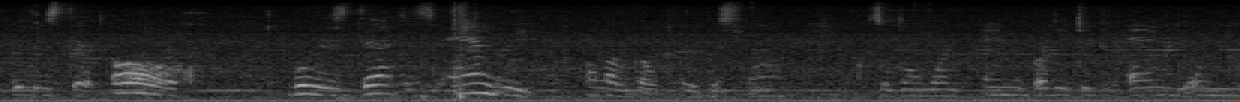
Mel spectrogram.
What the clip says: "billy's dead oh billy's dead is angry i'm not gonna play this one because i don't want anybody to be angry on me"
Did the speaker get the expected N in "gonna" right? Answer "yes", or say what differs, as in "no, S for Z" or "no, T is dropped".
no, N is dropped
